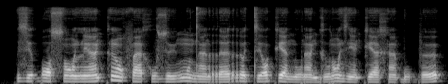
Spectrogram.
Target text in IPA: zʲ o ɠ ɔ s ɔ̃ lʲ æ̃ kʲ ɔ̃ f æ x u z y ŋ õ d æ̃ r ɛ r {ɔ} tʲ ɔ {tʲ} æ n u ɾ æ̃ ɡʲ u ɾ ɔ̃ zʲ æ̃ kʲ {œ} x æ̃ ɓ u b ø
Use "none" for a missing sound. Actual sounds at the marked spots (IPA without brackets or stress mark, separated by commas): ɵ, kʲ, æ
